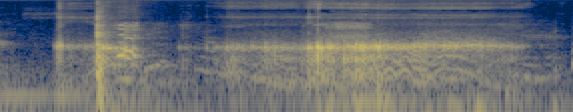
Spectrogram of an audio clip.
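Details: Various kinds of snoring sounds.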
